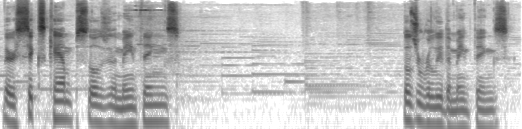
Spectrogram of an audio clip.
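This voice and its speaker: A man's voice: mid-range voice, unhurried, a little mellow. A man doing casual, chatty gameplay commentary as a livestreamer, thinking aloud as he goes. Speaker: video game livestreamer. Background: game music.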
